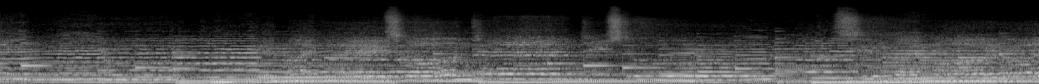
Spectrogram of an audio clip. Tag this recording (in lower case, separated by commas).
music, sad music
